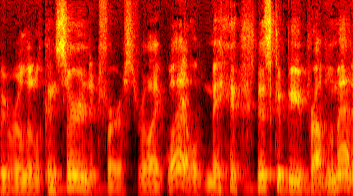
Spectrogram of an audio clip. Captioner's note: chuckles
